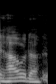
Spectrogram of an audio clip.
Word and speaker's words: Gouda: But the Dutch say Gouda.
